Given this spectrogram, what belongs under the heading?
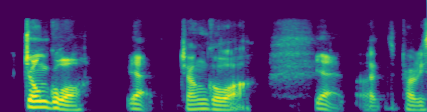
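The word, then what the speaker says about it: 中国: Zhongguo. Zhongguo.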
